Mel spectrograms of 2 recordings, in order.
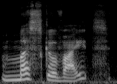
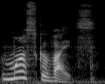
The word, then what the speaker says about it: Muscovite: So, I went to Professor Google and it is pronounced muscovite. I even listened to an audio of it.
